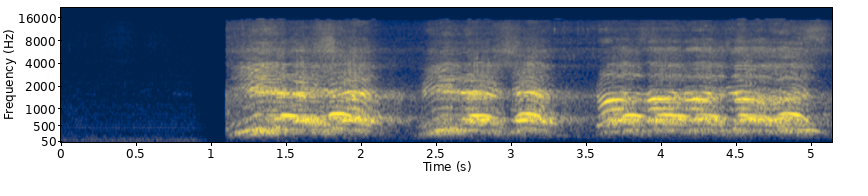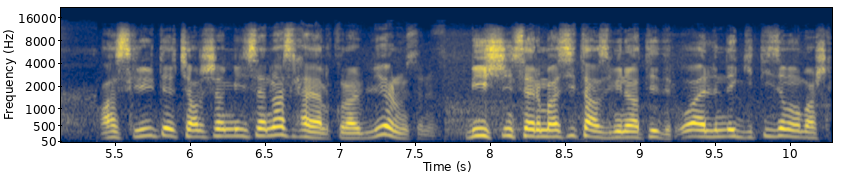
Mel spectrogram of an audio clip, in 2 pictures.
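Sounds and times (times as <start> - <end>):
crowd of trade union members in Turkey chanting slogans over severance pay: 1.1 - 5.4
speech: 5.5 - 10.2.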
